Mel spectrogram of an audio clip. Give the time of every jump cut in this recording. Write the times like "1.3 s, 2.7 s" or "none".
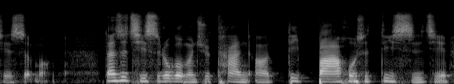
none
